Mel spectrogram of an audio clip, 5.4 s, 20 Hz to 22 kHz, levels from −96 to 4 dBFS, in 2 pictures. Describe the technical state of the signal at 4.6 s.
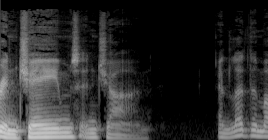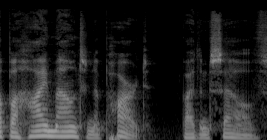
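At 4.6 s the speech signal is intact, with no fault present at that moment.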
